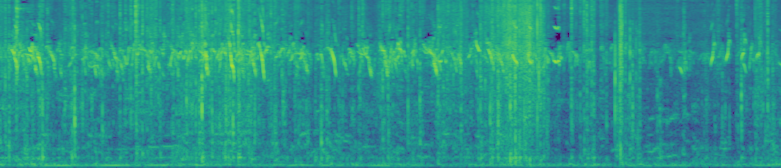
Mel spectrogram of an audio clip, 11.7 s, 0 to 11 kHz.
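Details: Group of young Brahma chicks recorded on 22 April 2018; continuous shrill peeping, short falling chirps overlapping from several birds, steady throughout, with bursts of scratching and clatter midway.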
